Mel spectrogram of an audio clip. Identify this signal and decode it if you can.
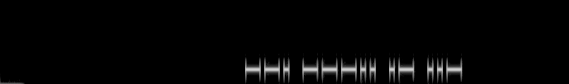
Morse code, heard as a keyed tone, about 25 wpm, 700 Hz. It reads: G8AU
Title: DXCC-100 Call Signs - 4 Characters - 25wpm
